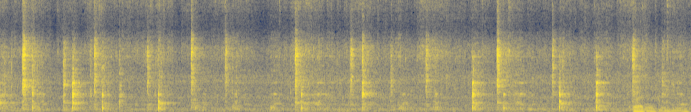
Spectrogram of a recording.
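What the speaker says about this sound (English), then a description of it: "Thoroughly mix the green chili to the rest of the mixture. Keep on sauteing." Green chili is stirred into a sauteing beef and okra stew mixture, a steady sizzle broken by rhythmic scraping strokes of a spoon against the pan, close and fairly loud with no voices.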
